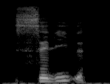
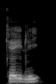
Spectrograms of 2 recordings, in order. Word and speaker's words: Ceilidh: En fait, Célide, comme je le dis comme ça, hein, donc ça se prononce Kaylee effectivement, parce que ça donnait le prénom Kaylee après K-A-Y-L-E-I-G-H.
